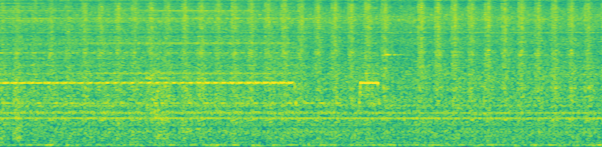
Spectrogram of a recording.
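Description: A crisp, even ticking of about four a second runs steadily over a constant hum, pointing to a ticking fault in the stage drive.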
